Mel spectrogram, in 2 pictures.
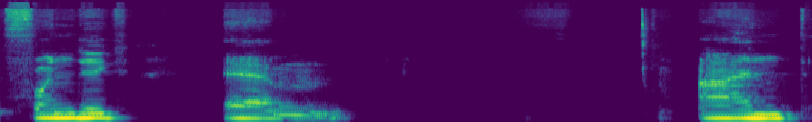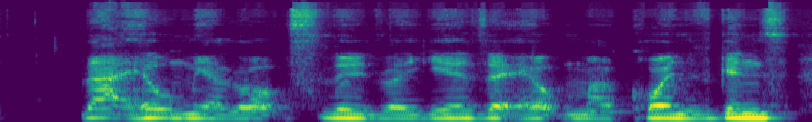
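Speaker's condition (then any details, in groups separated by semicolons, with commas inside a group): Cerebral palsy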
